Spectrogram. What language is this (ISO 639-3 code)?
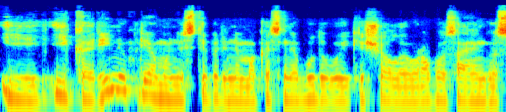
lit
